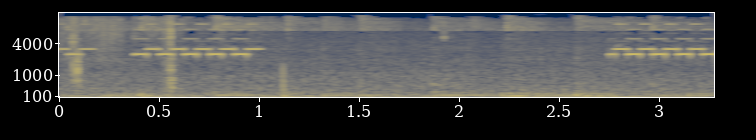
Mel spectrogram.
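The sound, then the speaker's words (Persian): A mobile phone left behind rings with an incoming call from an unknown number, in two bursts of rapid trilling electronic tones, muffled from inside a bag, over a low rumbling background like a moving car. “تلفنتونه؟ فکر کنم صدا از تو اون کیف داره میاد.”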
